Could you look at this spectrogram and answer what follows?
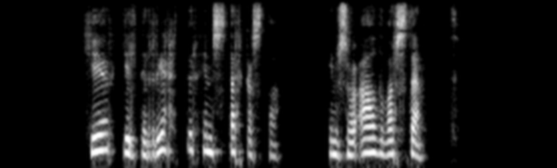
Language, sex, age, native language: Icelandic, female, 30-39, Icelandic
